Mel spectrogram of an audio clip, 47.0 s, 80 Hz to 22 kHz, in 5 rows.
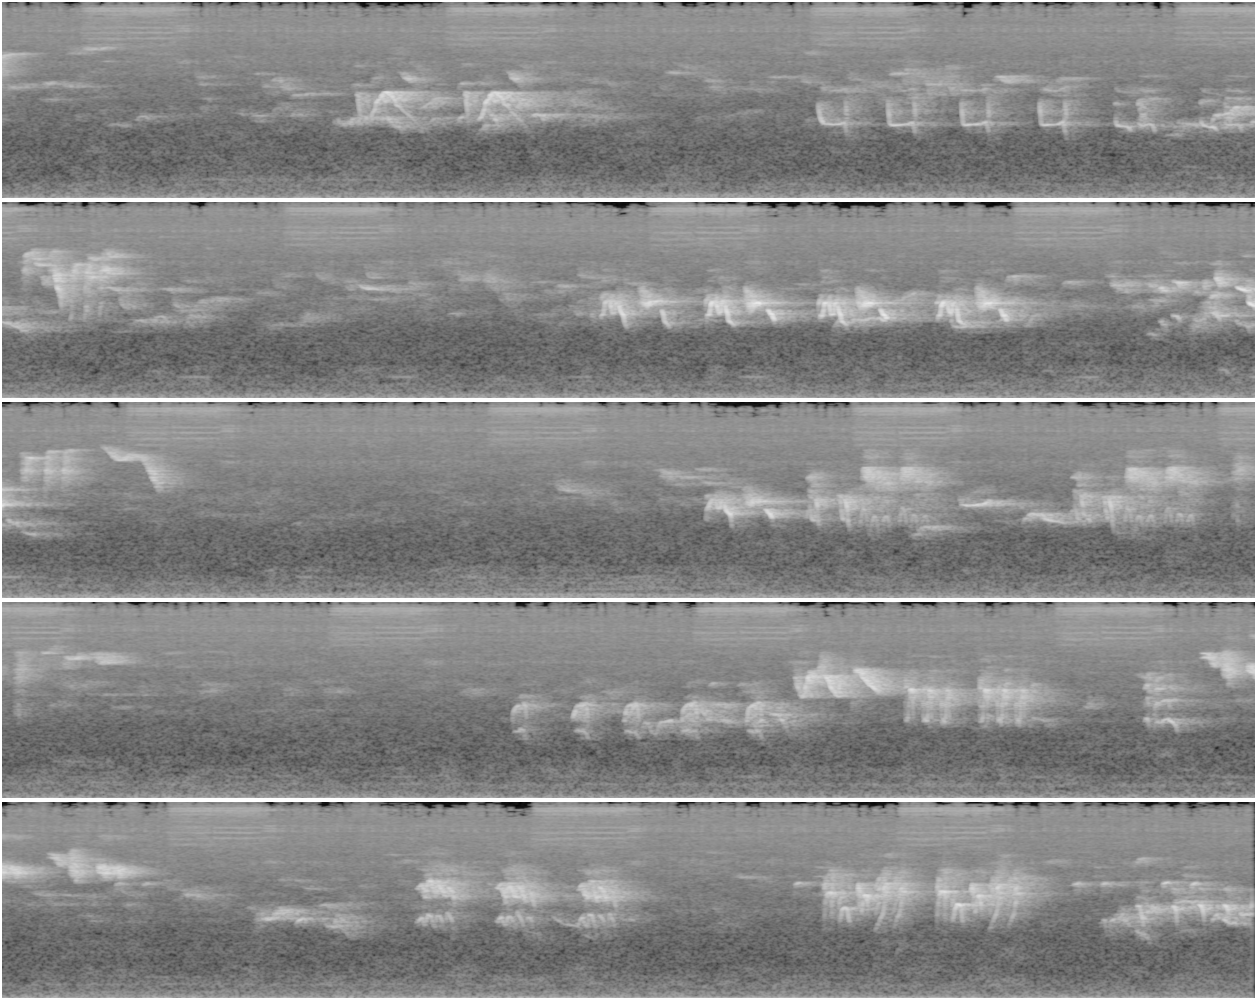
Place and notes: Brajani, Kastav, Blackird-forest
Blackbirds, cuckoo...
rec setup: X/Y Senhaiser mics via Marantz professional solid state recorder PMD660 @ 48000KHz, 16Bit
22 May 2003, 19:14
